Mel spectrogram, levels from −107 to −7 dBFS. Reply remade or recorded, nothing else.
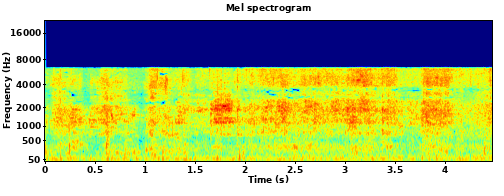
recorded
